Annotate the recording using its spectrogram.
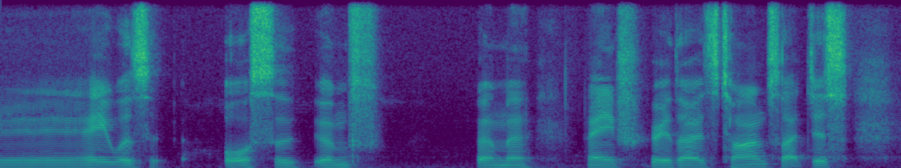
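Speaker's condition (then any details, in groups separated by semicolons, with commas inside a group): Stutter; childhood stutter, therapy grades 1-4, smooth speech at Box Hill Clinic 2 years from 14-15; prolonged sounds, blocks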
